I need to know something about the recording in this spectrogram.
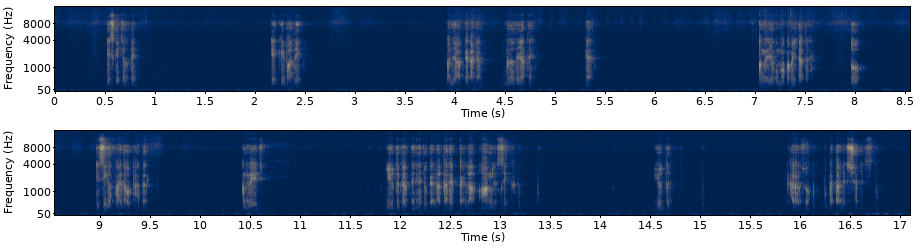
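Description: A man lectures calmly through a small loudspeaker, in short bursts with pauses.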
